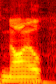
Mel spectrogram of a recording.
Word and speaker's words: Niall: So when I work with kids, like I'll often tell people, okay, hello, my name's Niall, a bit like the River Nile.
